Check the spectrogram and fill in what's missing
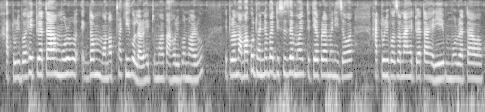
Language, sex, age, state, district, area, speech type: Assamese, female, 30-45, Assam, Kamrup Metropolitan, urban, spontaneous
